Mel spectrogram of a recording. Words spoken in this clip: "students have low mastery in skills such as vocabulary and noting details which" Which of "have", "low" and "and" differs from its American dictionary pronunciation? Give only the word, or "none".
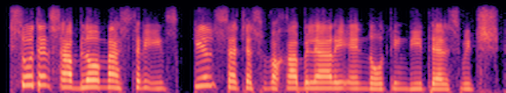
have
